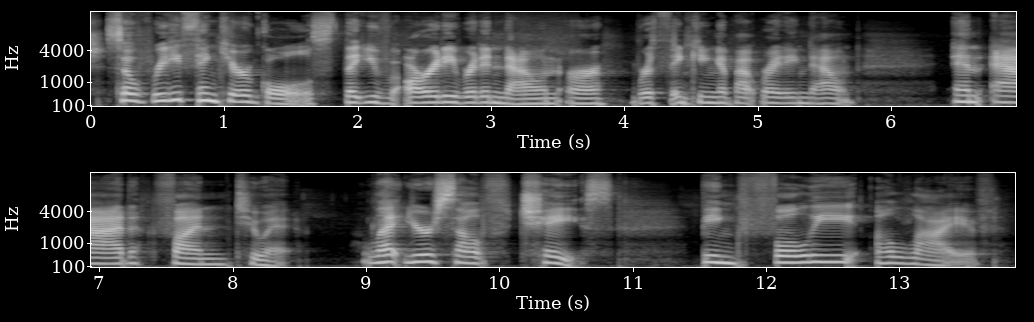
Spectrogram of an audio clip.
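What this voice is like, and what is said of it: Voice with a slight cold. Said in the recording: “If you can't tell, I have a little bit of a cold.”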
